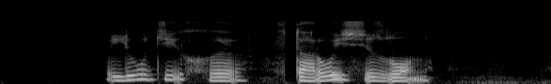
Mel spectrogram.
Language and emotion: Russian, sad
